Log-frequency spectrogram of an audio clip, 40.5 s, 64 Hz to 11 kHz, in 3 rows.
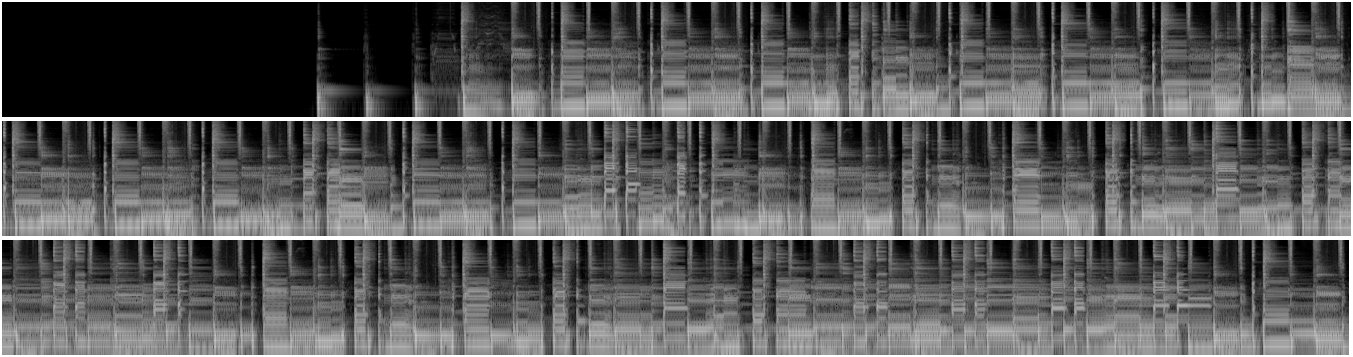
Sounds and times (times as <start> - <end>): Guitar: 4.1 - 40.4.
